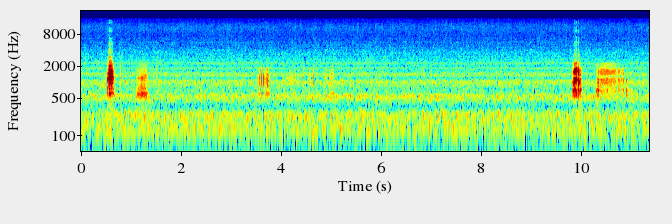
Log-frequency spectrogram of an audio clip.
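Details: Wild Rana tagoi, Tago's brown frog, near a gorge on Fukuoka's Kamo River in Itoshima during April: a loud clipped note followed by a quick softer one, faint notes around four seconds, then a loud pair near ten seconds, steady hiss behind.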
